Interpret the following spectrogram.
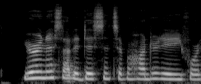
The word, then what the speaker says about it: Uranus: uranus planet number seven that's pronounced uranus uranus at a distance of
